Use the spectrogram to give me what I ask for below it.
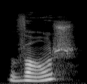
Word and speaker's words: wąż: On, wąż, Serpent, en, męski. masculin. Le A avec un ogonek n'est pas un A mais en fait un O nasal.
